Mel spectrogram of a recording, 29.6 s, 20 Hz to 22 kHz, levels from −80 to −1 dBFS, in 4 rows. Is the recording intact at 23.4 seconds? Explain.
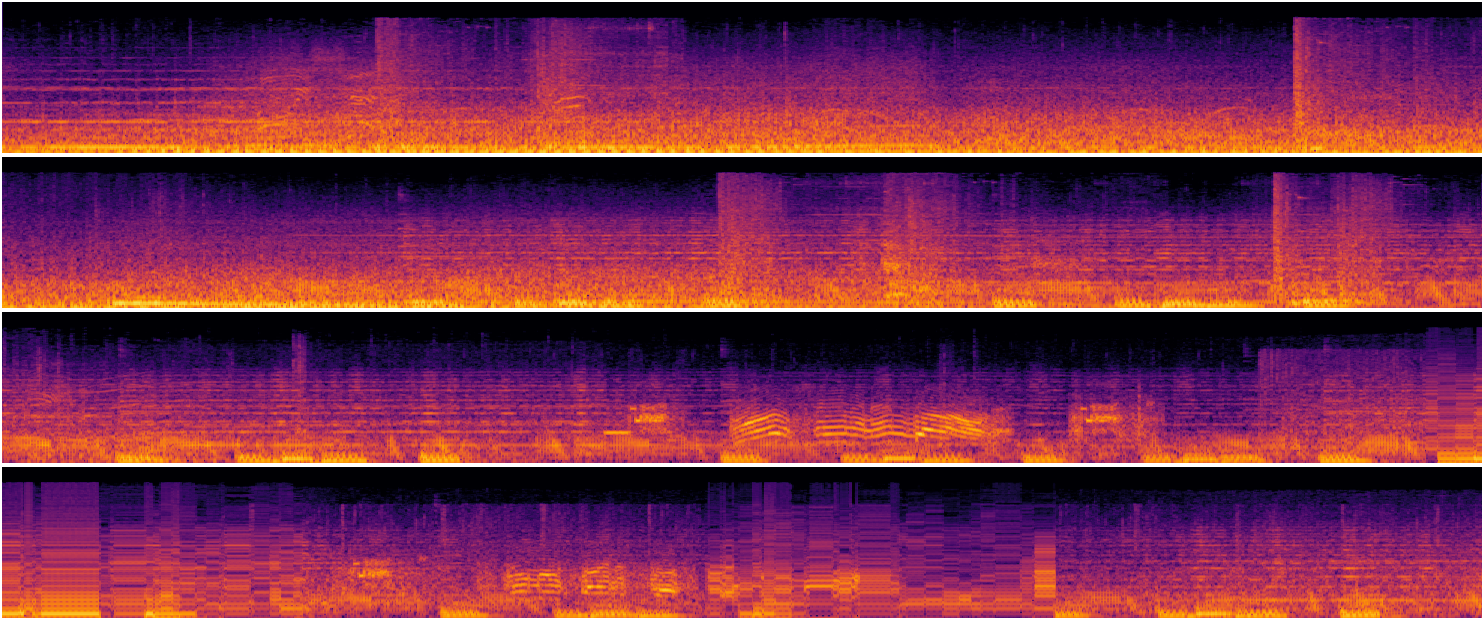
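No. At 23.4 seconds the clip is inside a stretch of robotic sound from repeated short buffers, running from about 21.93 to 23.70 s. The sound turns into a rigid, metallic buzz at 100 Hz that loosely follows the original. The likely cause is fresh audio arriving too slowly, so the same chunk replays over and over while the real material is dropped. Essentially all of this span is repetition. A 100 Hz buzz fits a chunk about 10 ms long.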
